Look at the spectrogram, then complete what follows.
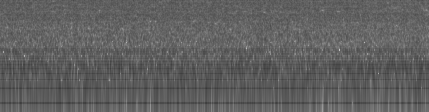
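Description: Steady mechanical hum with an even hiss, as of a small motor running.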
